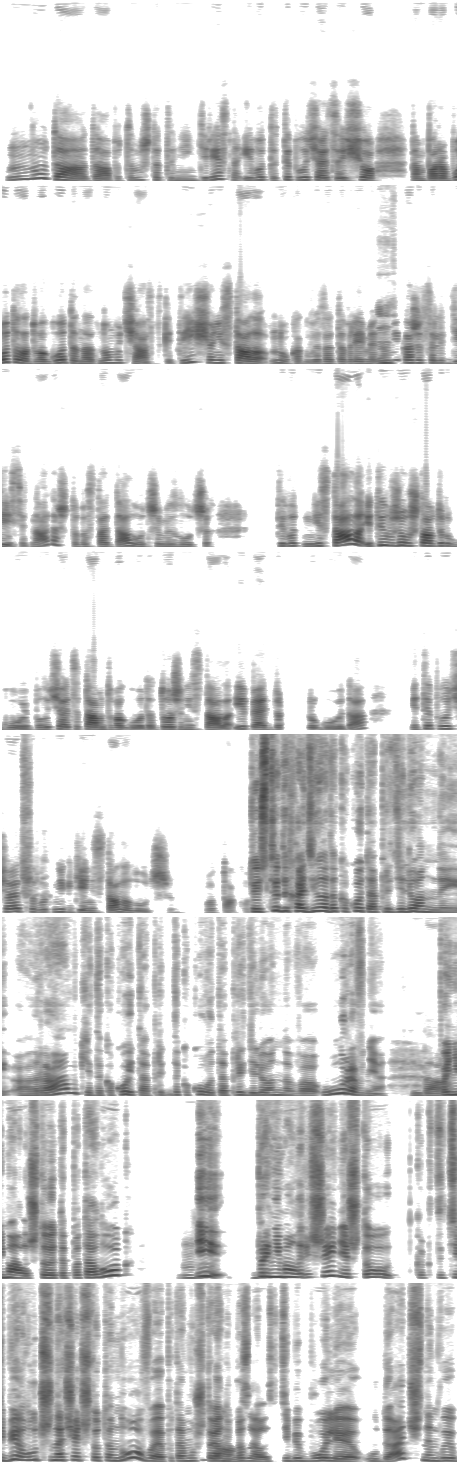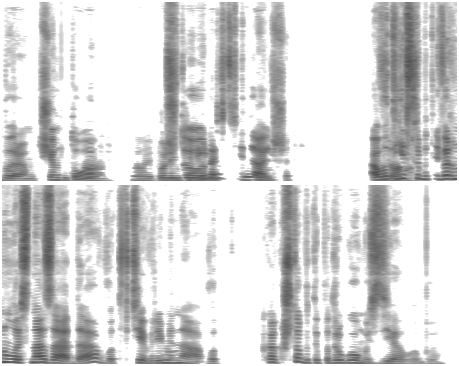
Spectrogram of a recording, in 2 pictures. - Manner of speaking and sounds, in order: none
- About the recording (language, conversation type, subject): Russian, podcast, Как ты сейчас понимаешь, что такое успех в работе?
